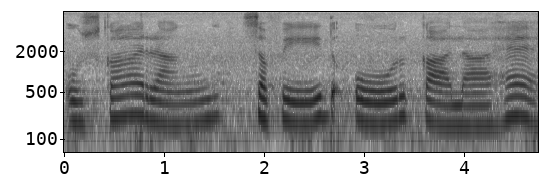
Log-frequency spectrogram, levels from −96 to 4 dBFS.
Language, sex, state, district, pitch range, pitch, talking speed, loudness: Hindi, male, Punjab, Fazilka, 175-205 Hz, 185 Hz, 75 wpm, -18 LUFS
